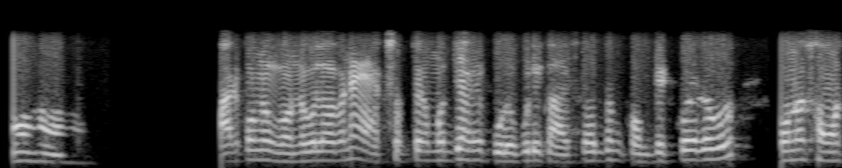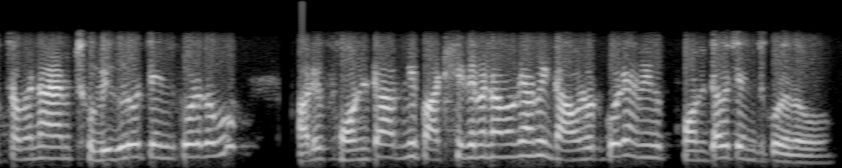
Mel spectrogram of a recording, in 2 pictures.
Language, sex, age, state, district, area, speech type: Bengali, male, 18-30, West Bengal, Purba Medinipur, rural, conversation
